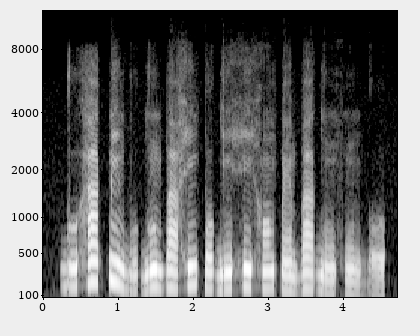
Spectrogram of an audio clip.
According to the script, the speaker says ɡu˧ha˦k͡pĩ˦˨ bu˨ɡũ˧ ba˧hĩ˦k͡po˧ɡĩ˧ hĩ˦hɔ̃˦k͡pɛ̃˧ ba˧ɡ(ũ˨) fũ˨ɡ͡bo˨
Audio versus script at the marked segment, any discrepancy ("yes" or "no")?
no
